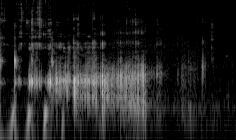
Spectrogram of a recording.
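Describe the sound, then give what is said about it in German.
Liquid glugging as it is poured from a full crown-capped bottle, with a quick series of hollow, gurgling pulses that run together and then trail off into a few faint drips. “Und dann machen wir nochmal auf. Ja, okay. Da sind wir. Ui, die ist ganz voll, die Flasche.”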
